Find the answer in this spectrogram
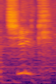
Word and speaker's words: Tilk: Ah, Tilk. D'accord, tu prononces pas le E. Tilk.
